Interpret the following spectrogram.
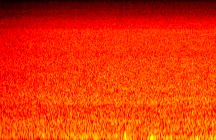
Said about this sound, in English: This is arguably the tallest waterfall in Maryland.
